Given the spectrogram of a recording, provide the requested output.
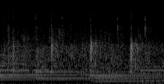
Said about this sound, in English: Let's give Beryl a round of applause. Come on. Come on, Beryl.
